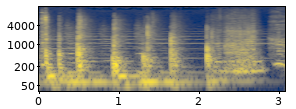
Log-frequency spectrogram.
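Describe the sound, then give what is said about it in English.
A run of dull thunks and taps lands roughly every half second, ending in a heavier, rustling thud as someone who ran to school and bolted inside the doors plops down at his desk. No one speaks. “ran as fast as he could to the school, bolted inside the doors, and plopped down at his desk.”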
